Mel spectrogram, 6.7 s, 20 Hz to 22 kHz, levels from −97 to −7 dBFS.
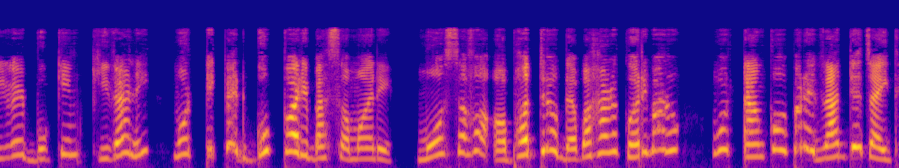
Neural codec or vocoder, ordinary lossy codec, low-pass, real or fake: codec, 24 kHz, 0.9 kbps, WavTokenizer, medium speech release version 2; none; 10.8 kHz; fake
